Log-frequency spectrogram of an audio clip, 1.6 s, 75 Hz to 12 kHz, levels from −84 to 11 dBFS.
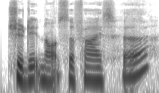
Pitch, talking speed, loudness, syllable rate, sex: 170 Hz, 190 wpm, -18 LUFS, 5.1 syllables/s, male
